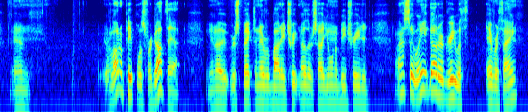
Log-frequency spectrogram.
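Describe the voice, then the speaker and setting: A man with a Southern US accent speaks at a medium pitch with lively intonation and a fairly quick pace. He leaves long, frequent pauses. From North Carolina (Hickory). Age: 30s. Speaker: vlogger. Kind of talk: casual monologue. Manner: hesitant, many fillers.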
